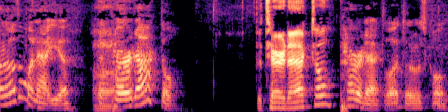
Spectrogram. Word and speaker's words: pterodactyl: A pterodactyl with a silent P.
